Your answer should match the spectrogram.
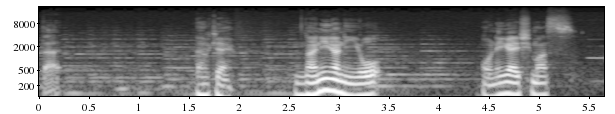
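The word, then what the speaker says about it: を: Nani nani o onegai shimasu. This o is W-O in Romaji, but it's pronounced as o.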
